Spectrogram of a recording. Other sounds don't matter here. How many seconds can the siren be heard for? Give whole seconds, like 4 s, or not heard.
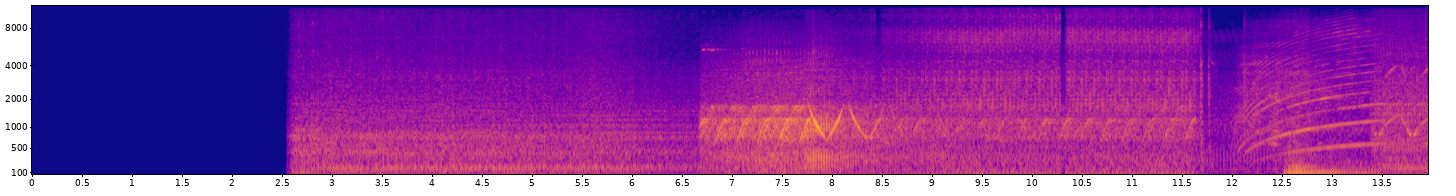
7 s.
